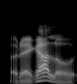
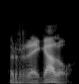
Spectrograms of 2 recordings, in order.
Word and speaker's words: regalo: okay now the r if an R is the first letter in a word it makes a double re sound okay so this is not regalo it is regalo you don't have to go too crazy you have to say regalo but give it a little bit of a flutter all right if you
